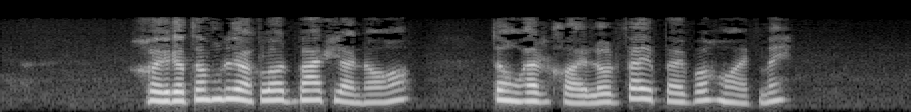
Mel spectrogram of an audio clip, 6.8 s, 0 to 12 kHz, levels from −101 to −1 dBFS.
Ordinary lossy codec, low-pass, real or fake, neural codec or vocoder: MP3, 32 kbps; 7.2 kHz; fake; codec, 16 kHz, 0.8 kbps, ZipCodec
